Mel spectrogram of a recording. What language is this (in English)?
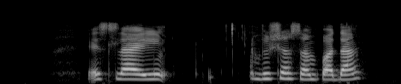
Nepali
